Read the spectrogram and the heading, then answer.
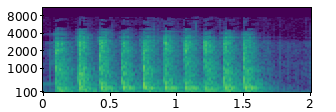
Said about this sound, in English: So I just sat there and waited for the door to take a beating. And it did.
